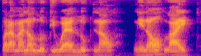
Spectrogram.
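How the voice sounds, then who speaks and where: Man, thirties, from Europe, lowish voice, chatty motivational vlog, keeps asking "right?". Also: steady tone, normal speed, slightly rough. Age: 30s. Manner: chatty, repeats "right?" often. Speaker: fitness YouTuber. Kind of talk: casual motivational vlog talk.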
